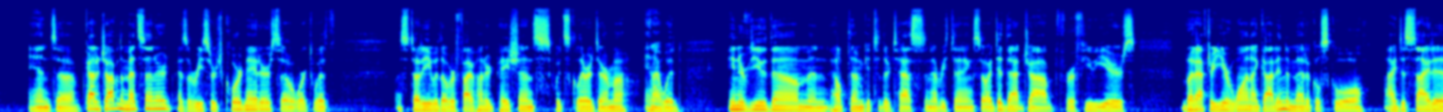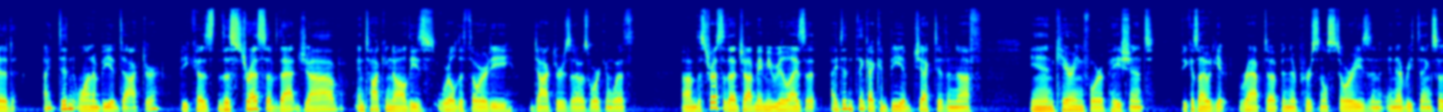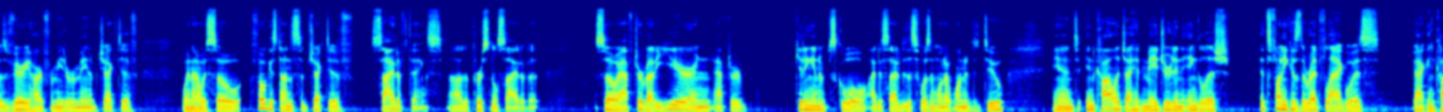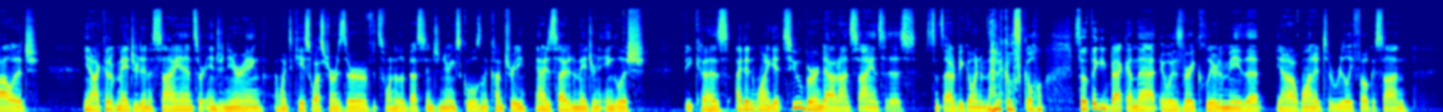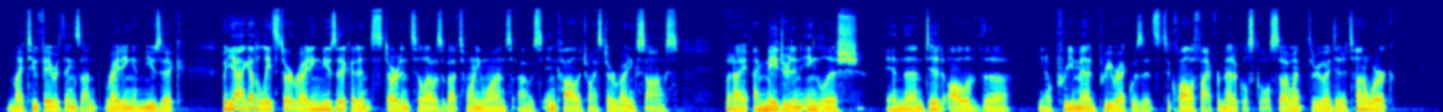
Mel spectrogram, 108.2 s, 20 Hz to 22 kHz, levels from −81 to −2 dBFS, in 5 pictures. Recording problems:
none

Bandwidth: 15.5 kHz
